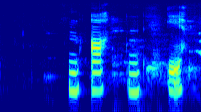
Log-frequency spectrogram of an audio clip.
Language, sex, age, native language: Icelandic, male, 6, Icelandic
